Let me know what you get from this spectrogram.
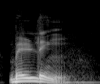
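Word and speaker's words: building: তখন এটা মনে হয় যে গিল্টি ফিল হচ্ছে বিল্ডিং মানে ভবন বি ইউ আই এল বি ইউ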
